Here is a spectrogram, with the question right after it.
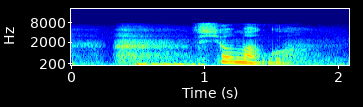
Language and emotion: Russian, sad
